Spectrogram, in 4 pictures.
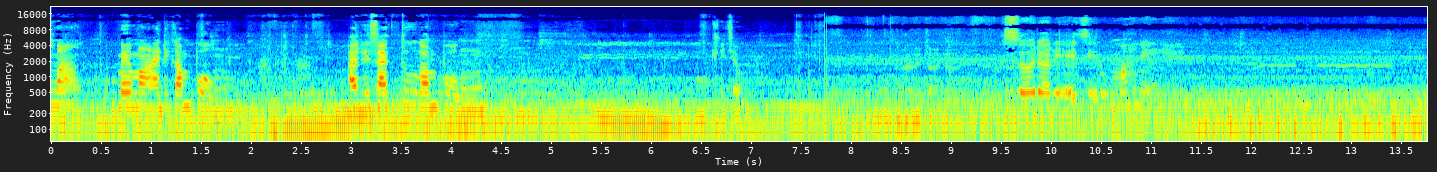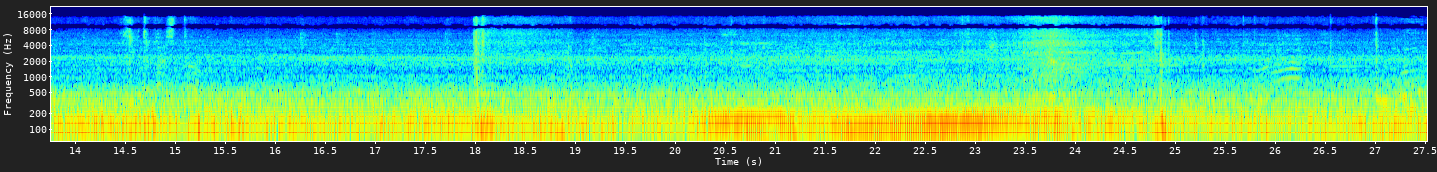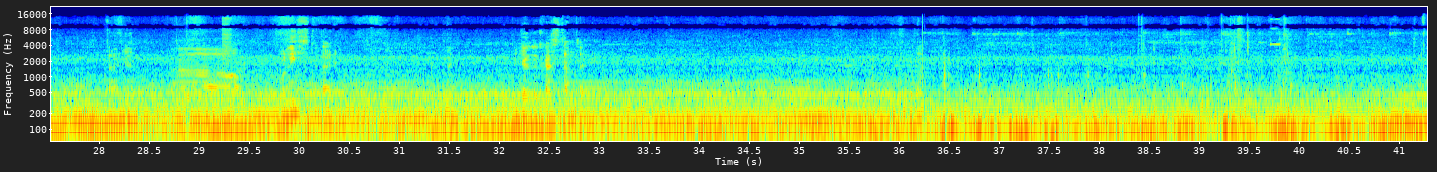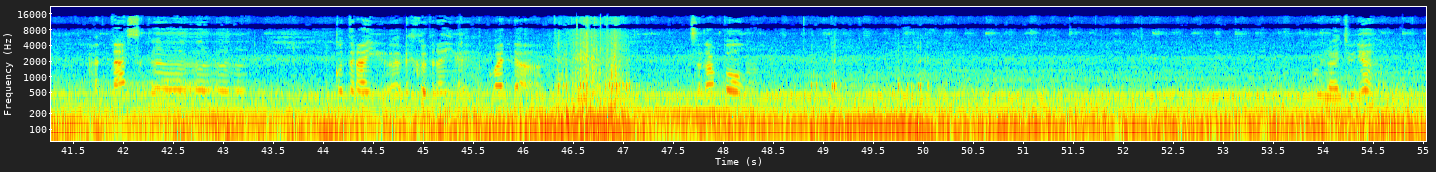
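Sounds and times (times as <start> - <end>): car engine and road rumble: 0.0 - 55.0.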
